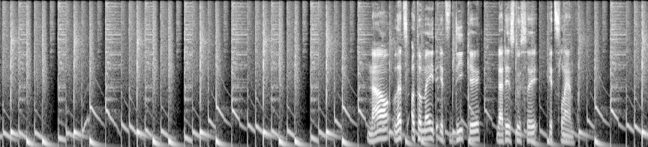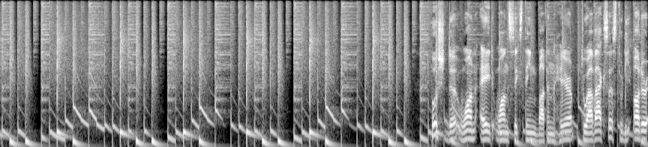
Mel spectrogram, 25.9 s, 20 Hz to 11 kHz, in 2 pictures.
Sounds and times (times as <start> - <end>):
Drum machine: 0.0 - 25.9
Speech: 7.4 - 11.6, 21.6 - 25.9.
